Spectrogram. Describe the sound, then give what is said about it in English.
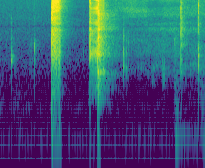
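A bottle of Q-tonic tonic water is cracked open with a sharp hissing pop, then a second burst of fizz gives way to quieter pouring and bubbling with a few small clicks. No one speaks. “I thought I would break out a tonic.”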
